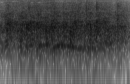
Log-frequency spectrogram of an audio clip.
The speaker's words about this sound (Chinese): 此处可以有掌声。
